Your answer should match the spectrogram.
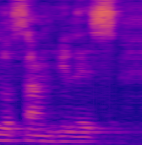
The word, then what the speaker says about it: Los Angeles: The proper pronunciation of my city's name is La Ciudad de Nuestra Señora, la Reina de Los Ángeles, sobre el río Porciúncula.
